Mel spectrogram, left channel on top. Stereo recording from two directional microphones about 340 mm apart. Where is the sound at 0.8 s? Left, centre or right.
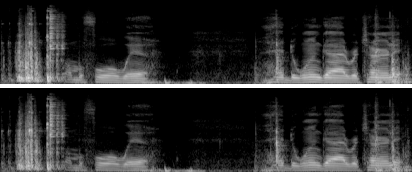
Left.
